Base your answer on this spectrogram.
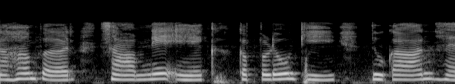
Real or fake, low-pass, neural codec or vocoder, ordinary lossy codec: fake; 7.2 kHz; codec, 16 kHz, 8 kbps, FreqCodec, larger model; none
